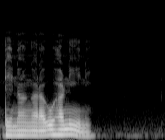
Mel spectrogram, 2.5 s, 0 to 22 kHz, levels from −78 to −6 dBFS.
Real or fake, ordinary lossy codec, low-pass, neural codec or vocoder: real; none; 9.9 kHz; none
